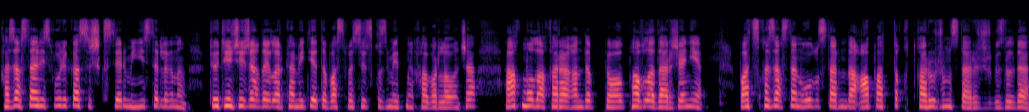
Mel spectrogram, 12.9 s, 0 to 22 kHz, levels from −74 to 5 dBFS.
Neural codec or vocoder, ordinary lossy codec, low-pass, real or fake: vocoder, 22.05 kHz, 80 mel bands, Vocos; none; none; fake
